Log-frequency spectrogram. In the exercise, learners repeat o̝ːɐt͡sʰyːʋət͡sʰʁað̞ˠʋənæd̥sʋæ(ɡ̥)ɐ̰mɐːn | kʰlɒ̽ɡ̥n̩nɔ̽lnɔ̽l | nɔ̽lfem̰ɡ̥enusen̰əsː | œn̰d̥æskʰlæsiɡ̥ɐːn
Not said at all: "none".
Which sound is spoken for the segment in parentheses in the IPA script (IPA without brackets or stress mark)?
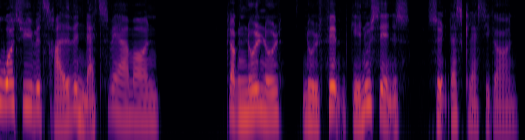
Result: none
